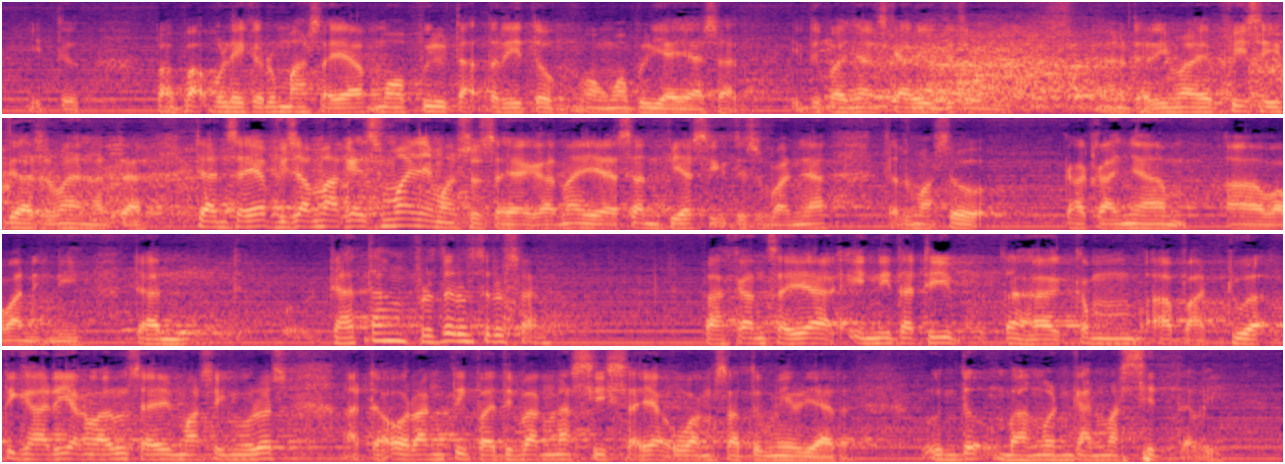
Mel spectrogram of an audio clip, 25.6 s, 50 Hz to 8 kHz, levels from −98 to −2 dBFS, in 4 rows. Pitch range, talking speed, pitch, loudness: 115-140 Hz, 170 wpm, 125 Hz, -19 LUFS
